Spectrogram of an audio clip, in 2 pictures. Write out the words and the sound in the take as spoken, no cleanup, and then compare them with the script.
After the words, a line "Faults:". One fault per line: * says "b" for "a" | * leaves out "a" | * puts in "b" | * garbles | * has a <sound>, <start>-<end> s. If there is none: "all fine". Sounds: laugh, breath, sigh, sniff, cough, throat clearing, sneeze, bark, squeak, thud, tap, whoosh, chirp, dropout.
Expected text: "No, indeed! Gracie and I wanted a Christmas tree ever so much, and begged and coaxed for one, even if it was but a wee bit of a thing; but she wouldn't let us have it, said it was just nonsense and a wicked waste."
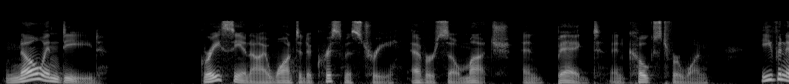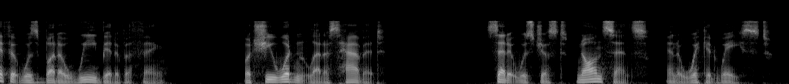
"No, indeed! Gracie and I wanted a Christmas tree ever so much, and begged and coaxed for one, even if it was but a wee bit of a thing; but she wouldn't let us have it, said it was just nonsense and a wicked waste."
Faults:
all fine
